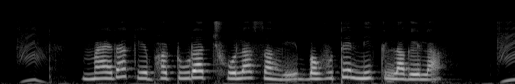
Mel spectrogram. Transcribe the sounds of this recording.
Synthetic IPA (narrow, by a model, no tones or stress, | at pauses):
mɛd̪akebʱəʈuɾat͡ʃʰolasəŋɡebəɦut̪enikləɡela̰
